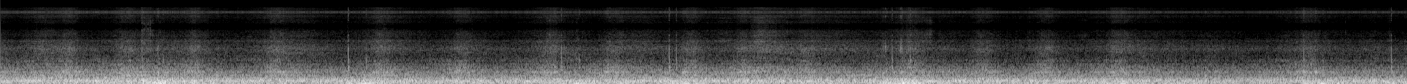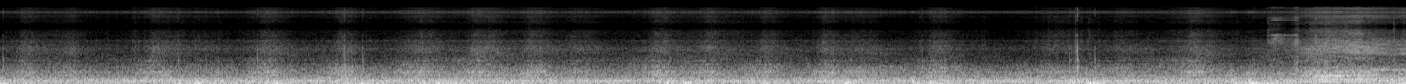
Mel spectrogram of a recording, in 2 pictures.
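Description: Steady low rumble of a car driving at road speed, heard from inside the cabin: engine and tyre noise. A brief brighter hiss rises near the end.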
